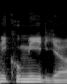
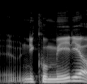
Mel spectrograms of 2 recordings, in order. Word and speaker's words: Nikomedia: Ich würde sagen Nikomedia, aber ich bin da auch vorgeprägt durch den Lateinunterricht. – Ach so, ja, aber gut, wenn, wenn das im Lateinunterricht äh, Nikomedia ausgesprochen wurde, dann ähm, bleiben wir dabei.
